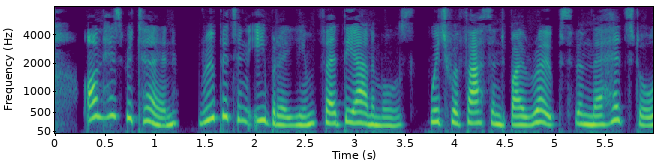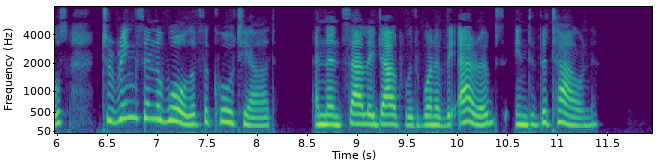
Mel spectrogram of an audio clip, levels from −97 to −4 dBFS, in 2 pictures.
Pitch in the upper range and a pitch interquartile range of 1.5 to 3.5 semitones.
No: high, 230 Hz; average, 5.1 semitones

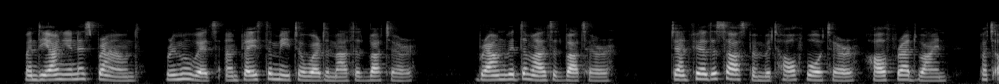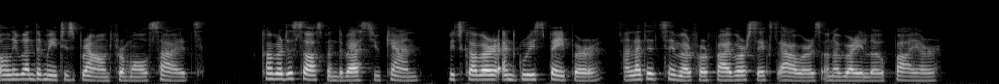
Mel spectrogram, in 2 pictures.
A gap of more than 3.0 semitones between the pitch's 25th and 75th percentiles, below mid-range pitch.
No: average, 3.5 semitones; high, 200 Hz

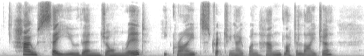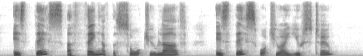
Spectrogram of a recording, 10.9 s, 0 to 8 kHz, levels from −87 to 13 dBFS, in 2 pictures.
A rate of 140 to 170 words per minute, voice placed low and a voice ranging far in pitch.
No: average, 165 wpm; high, 195 Hz; wide, 6.7 semitones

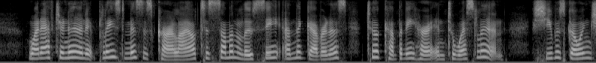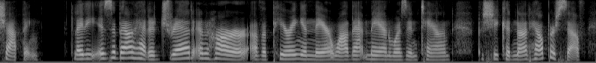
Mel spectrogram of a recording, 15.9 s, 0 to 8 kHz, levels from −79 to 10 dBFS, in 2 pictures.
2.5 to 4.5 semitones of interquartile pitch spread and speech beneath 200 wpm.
No: average, 5.0 semitones; average, 170 wpm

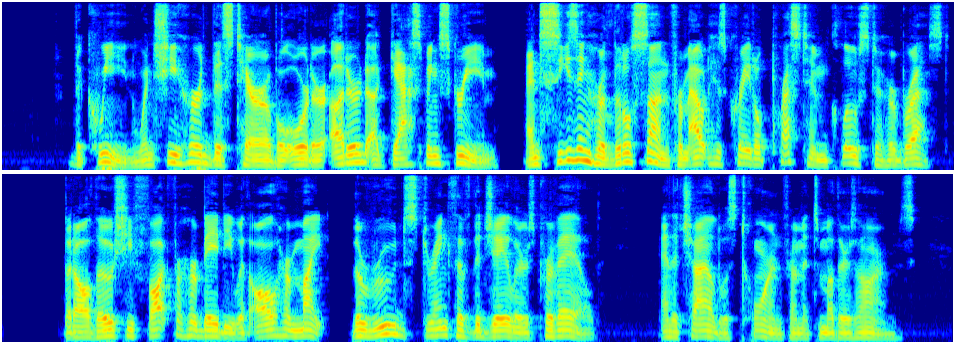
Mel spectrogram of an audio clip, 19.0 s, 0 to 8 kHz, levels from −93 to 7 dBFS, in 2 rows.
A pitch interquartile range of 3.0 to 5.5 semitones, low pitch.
Yes: average, 5.1 semitones; low, 105 Hz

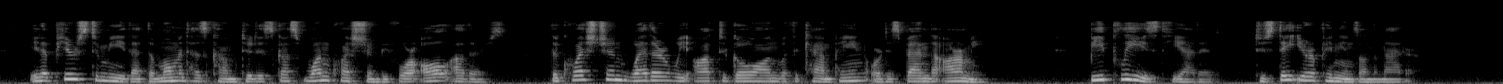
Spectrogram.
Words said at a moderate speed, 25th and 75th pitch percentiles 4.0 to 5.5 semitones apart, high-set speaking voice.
No: average, 170 wpm; average, 4.7 semitones; medium, 145 Hz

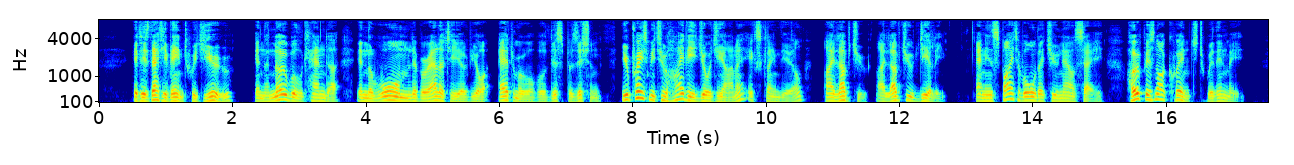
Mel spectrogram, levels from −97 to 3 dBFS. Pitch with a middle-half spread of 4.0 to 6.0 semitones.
Yes: wide, 5.6 semitones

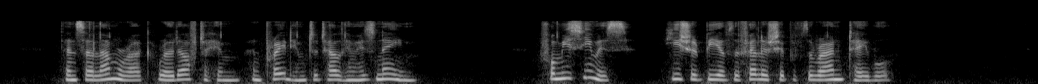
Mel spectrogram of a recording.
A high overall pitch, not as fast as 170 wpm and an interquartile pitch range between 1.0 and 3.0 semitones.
Yes: high, 215 Hz; average, 150 wpm; average, 2.7 semitones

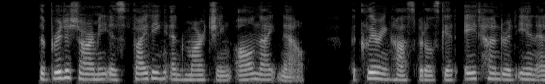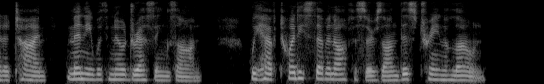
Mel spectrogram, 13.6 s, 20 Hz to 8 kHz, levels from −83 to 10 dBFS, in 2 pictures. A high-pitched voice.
No: medium, 180 Hz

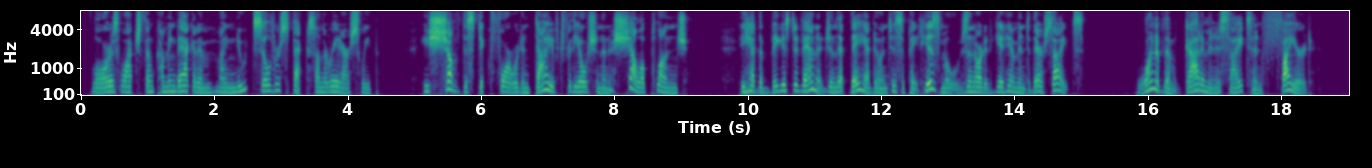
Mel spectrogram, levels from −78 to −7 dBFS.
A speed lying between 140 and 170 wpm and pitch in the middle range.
No: average, 185 wpm; medium, 175 Hz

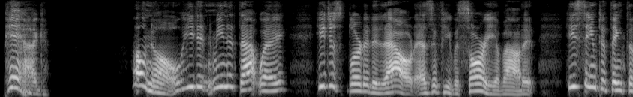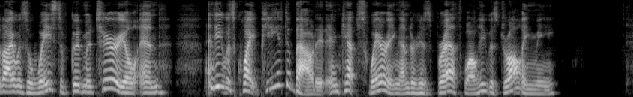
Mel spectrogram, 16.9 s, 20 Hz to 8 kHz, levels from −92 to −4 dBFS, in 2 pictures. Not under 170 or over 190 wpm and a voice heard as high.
Yes: average, 180 wpm; high, 205 Hz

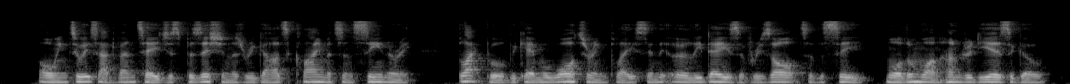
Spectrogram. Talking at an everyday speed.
Yes: average, 175 wpm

